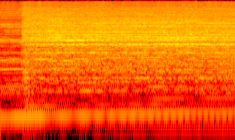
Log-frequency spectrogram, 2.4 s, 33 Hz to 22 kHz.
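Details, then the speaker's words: Old Bradbury 700 3-ton 4-post lift with a Land Rover on it, motor driven by a VFD inverter with deceleration turned off: motor hums up to speed in a fraction of a second, then a steady whirring hiss with a low hum as pressure builds; normal hydraulic pump running. "So that's the motor coming up to speed, the pressure's coming up inside here."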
